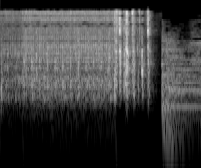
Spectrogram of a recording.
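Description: A hiss of static-like noise that cuts off suddenly about one and a half seconds in. Music with a steady low note starts straight after.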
